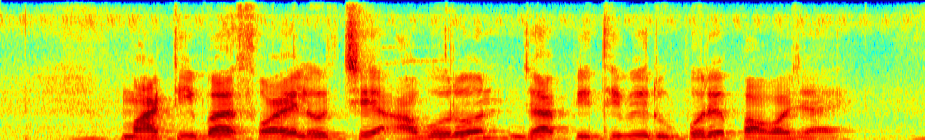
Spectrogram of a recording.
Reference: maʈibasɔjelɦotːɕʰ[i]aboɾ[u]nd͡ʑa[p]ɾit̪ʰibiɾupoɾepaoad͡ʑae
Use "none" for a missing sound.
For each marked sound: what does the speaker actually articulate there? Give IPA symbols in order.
e, o, p

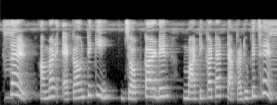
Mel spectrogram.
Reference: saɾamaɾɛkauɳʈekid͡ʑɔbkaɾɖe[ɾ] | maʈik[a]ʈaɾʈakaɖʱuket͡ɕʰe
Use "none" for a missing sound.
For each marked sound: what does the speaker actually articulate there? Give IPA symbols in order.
ɾ, a

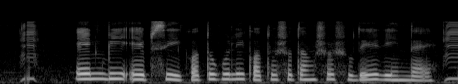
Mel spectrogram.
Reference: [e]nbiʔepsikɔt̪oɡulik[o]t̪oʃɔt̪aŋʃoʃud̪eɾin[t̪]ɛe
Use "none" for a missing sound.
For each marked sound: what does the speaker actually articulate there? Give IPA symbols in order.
e, ɔ, d̪

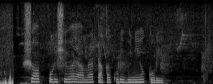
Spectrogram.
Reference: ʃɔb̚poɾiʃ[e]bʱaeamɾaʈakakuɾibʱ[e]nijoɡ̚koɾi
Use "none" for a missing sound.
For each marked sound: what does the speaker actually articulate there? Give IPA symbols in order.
e, i

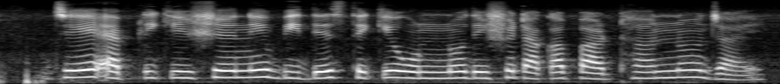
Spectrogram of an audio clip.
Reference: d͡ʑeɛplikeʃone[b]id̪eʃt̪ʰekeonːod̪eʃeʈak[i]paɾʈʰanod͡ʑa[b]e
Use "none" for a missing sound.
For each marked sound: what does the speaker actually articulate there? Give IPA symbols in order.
b, a, none

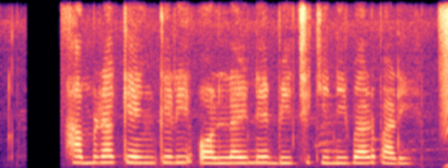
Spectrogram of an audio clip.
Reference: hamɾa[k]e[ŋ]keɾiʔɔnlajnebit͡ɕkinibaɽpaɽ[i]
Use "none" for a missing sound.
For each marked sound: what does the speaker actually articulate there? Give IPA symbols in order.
k, ŋ, i

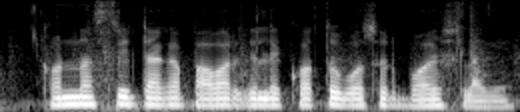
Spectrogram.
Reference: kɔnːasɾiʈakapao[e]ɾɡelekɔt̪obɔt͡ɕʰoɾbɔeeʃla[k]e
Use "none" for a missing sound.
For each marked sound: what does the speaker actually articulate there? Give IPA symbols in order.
a, ɡ

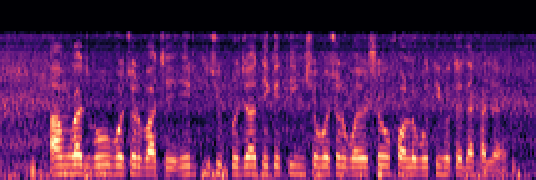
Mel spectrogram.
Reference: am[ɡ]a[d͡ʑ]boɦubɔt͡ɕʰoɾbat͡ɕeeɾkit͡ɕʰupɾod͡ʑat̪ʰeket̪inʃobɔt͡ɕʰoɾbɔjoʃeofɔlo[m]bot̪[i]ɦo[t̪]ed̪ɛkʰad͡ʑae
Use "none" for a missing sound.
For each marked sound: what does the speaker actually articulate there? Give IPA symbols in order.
ɡ, d͡ʑ, none, i, t̪

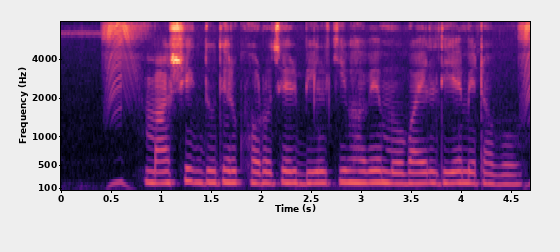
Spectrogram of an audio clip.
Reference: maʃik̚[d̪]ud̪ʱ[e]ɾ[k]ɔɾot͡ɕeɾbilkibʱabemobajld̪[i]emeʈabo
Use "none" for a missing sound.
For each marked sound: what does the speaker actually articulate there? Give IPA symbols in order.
d̪, e, kʰ, i

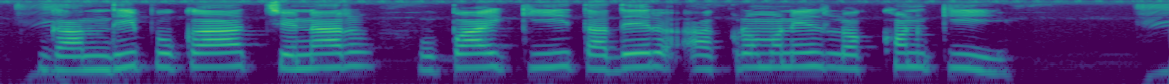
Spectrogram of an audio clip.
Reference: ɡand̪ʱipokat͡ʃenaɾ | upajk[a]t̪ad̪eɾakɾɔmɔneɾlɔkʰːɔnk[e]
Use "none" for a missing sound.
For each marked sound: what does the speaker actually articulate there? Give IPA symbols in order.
i, i

